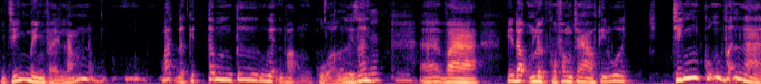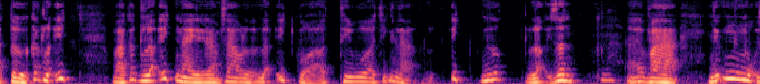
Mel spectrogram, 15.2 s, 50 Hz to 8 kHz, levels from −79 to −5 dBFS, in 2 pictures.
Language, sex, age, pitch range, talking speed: Vietnamese, male, 60-79, 130-190 Hz, 210 wpm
